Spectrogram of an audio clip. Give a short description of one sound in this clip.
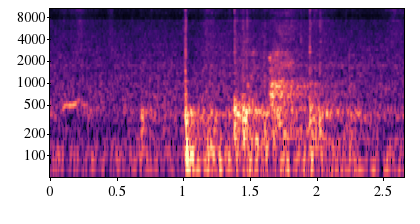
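Bodies thud onto a mat in a takedown.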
